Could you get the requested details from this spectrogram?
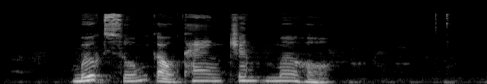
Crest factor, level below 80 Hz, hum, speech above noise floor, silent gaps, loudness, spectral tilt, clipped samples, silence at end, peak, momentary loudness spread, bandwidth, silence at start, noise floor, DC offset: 20 dB; -52 dBFS; none; 39 dB; none; -24 LUFS; -5 dB/octave; under 0.1%; 0.4 s; -6 dBFS; 24 LU; 11.5 kHz; 0.75 s; -63 dBFS; under 0.1%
